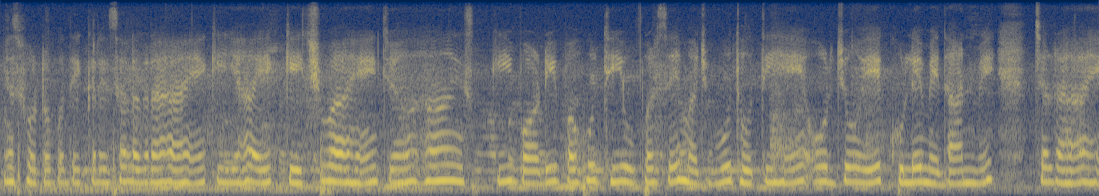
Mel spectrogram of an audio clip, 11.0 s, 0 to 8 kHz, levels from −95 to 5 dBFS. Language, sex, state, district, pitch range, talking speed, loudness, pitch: Hindi, male, West Bengal, Paschim Medinipur, 205-225 Hz, 175 wpm, -16 LUFS, 215 Hz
